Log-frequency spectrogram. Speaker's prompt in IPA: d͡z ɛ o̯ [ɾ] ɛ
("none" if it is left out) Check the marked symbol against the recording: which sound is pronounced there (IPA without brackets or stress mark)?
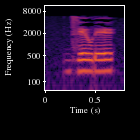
ɾ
